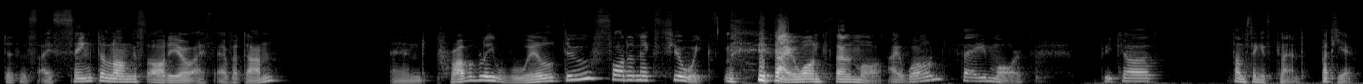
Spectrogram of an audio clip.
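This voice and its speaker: A man's voice: mid-range voice, sing-song, slow pace, darkish tone. A man giving a casual outro to viewers as an audio creator, rambling, giggly and often correcting himself.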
